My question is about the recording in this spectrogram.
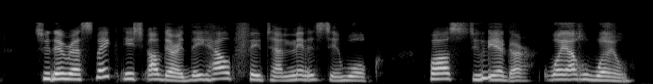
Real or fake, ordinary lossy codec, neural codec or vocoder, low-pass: fake; none; codec, 16 kHz in and 24 kHz out, 0.4 kbps, LongCat-Audio-Codec, four codebook decoder; 7.2 kHz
